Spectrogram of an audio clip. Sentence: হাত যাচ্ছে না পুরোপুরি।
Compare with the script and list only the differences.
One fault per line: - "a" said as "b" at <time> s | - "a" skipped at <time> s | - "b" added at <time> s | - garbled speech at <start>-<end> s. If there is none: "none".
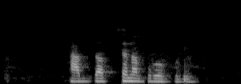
none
